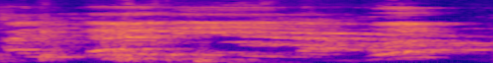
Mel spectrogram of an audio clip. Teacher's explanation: Kemudian di sini apabila ada mim sukun berhadapan dengan huruf selain mim dan ba, cara membacanya yaitu dengan cara terang dan jelas dan bibir dalam keadaan tertutup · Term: izhar Syafawi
